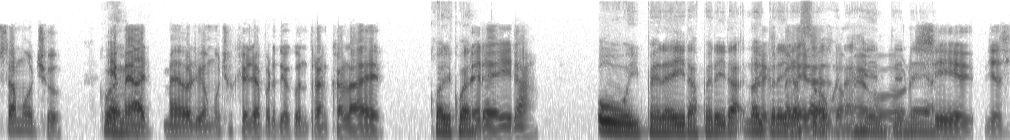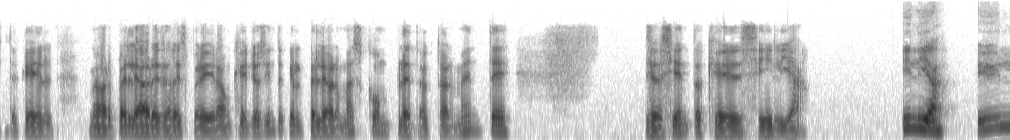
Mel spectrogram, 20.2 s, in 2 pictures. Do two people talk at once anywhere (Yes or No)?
Yes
